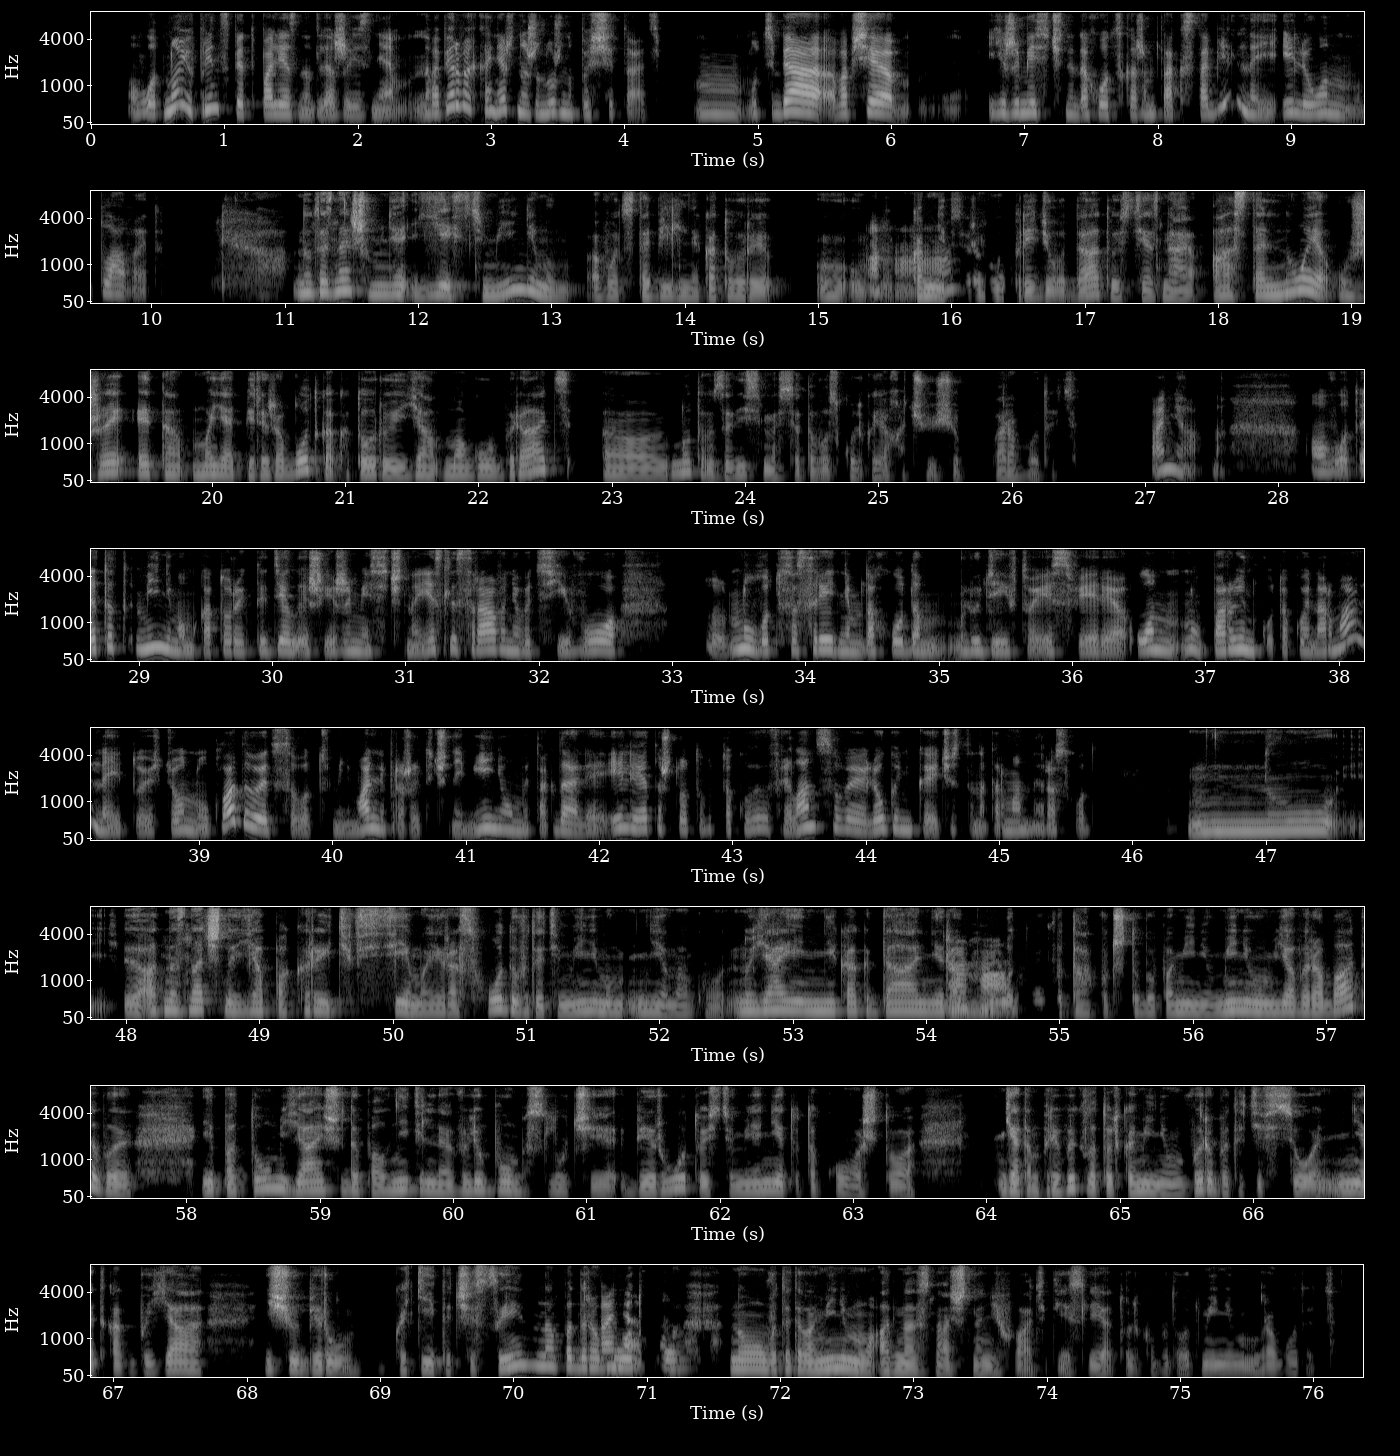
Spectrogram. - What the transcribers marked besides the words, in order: tapping
- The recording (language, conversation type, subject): Russian, advice, Как лучше управлять ограниченным бюджетом стартапа?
